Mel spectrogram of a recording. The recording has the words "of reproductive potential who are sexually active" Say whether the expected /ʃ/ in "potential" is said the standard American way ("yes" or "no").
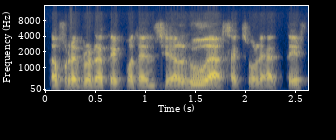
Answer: no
